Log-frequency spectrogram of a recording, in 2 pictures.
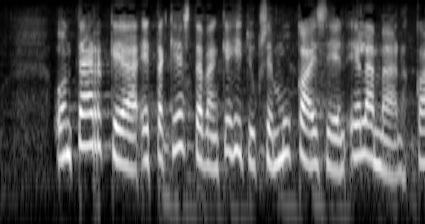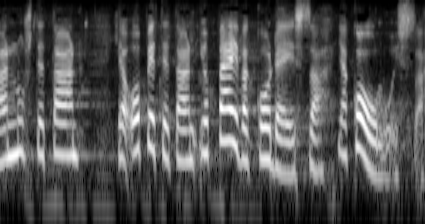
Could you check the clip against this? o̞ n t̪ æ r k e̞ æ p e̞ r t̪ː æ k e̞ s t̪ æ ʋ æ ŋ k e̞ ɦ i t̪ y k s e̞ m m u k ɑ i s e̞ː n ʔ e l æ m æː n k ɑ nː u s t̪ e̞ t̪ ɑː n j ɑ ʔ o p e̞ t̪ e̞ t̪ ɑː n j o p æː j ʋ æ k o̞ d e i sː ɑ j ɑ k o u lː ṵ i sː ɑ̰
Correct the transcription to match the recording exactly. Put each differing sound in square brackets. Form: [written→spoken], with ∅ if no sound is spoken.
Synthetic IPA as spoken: o̞ n t̪ æ r k e̞ æ [p→ʔ] e̞ [r→∅] t̪ː æ k e̞ s t̪ æ ʋ æ ŋ k e̞ ɦ i t̪ y k s e̞ m m u k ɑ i s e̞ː n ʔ e l æ m æː n k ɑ nː u s t̪ e̞ t̪ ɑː n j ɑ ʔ o p e̞ t̪ e̞ t̪ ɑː n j o p [æː→æ] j ʋ æ k o̞ d e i sː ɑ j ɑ k o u [lː→l] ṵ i sː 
